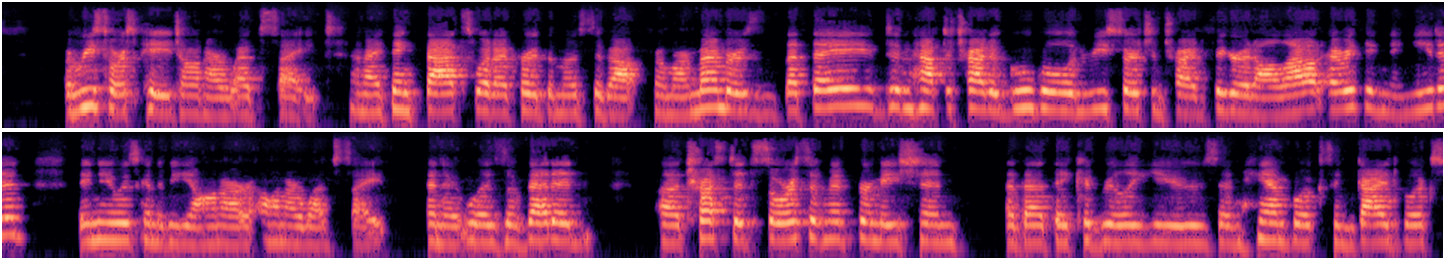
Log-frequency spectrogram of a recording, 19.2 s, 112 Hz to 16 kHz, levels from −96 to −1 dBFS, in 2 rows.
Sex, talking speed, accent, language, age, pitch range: female, 220 wpm, American, English, 30-49, 205-240 Hz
